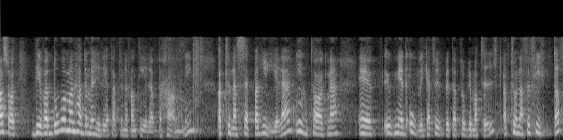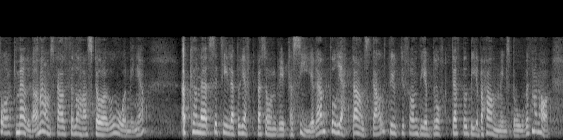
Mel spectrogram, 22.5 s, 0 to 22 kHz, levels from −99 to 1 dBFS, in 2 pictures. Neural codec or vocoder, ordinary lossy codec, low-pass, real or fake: codec, 16 kHz, 1.1 kbps, Voila-Tokenizer; none; none; fake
